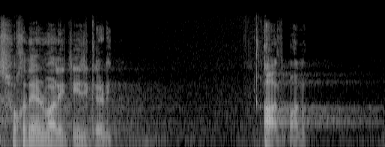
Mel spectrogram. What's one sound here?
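An elderly man sings or chants into a microphone, close and clear, with pauses.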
